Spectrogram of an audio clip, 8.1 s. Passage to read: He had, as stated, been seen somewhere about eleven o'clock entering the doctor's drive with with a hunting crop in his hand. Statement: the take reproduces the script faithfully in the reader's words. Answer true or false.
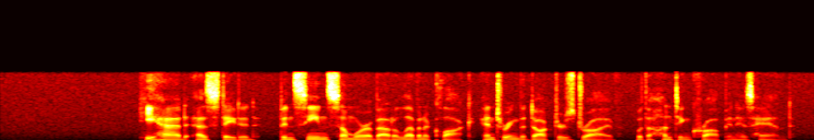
false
